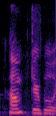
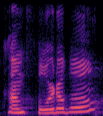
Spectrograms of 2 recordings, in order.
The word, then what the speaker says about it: comfortable: Comfortable. Yeah, so we don't actually say Yes. like comfortable. We say comfortable.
